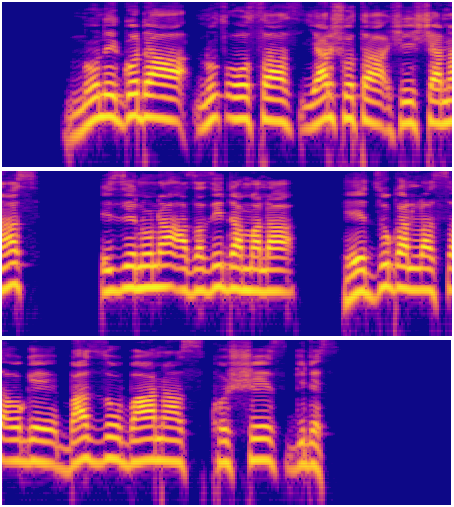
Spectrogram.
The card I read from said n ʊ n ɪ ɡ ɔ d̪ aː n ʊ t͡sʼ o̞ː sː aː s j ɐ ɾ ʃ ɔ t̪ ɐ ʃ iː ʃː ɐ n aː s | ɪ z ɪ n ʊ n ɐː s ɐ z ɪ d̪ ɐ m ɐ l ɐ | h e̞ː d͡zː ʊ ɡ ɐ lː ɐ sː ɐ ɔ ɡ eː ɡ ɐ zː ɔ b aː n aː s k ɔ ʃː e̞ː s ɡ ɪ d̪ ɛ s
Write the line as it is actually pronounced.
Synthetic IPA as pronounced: n ʊ n ɪ ɡ ɔ d̪ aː n ʊ t͡sʼ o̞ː sː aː s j ɐ ɾ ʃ ɔ t̪ ɐ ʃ iː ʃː ɐ n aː s | ɪ z ɪ n ʊ n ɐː z ɐ z ɪ d̪ ɐ m ɐ l ɐ | h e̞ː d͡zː ʊ ɡ ɐ lː ɐ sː ɐ ɔ ɡ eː b ɐ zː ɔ b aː n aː s k ɔ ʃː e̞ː s ɡ ɪ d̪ ɛ s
